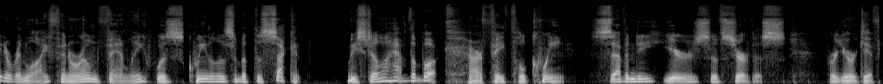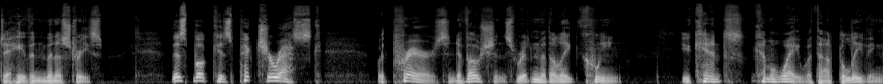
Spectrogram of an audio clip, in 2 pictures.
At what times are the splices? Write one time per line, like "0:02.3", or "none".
none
